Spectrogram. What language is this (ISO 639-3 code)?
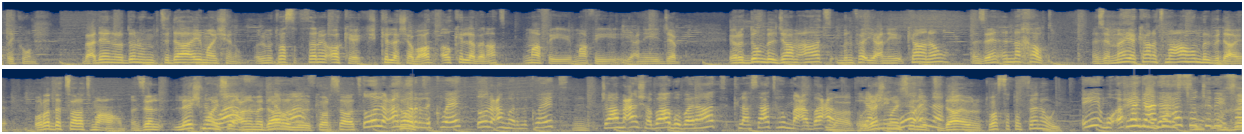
ara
